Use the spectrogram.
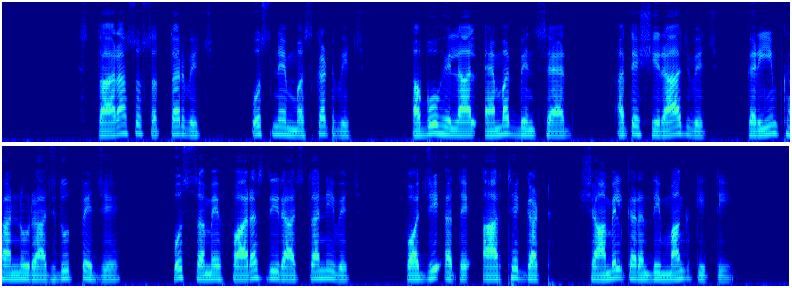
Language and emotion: Punjabi, neutral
